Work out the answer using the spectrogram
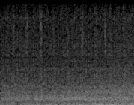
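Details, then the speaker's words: Abandoned Nissan or Honda sitting for years, started in cold weather: steady idle with faint regular top-end knock under exhaust drone, quieter than before; owner suspects timing chain or lubrication, may try thicker oil and warming it up, else engine replacement. "you could still hear it it's quieted up a good bit maybe we could put some thicker oil in"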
